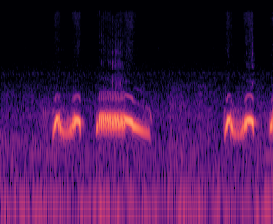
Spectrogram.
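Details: Spotted dove cooing fast, meant to provoke a rival to a decoy: short double-noted coo followed by a long falling coo, the phrase starting again after about a second of quiet.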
